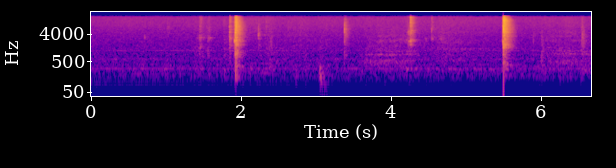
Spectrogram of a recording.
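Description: Sharp clicks and taps from a small object being handled close to the microphone: two loud clicks, about two seconds in and about five and a half seconds in, with a few fainter ones between.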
